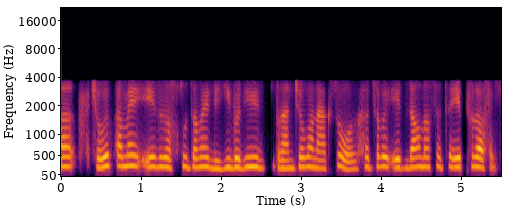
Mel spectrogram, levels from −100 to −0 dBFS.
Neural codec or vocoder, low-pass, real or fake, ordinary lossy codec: codec, 24 kHz, 0.9 kbps, WavTokenizer, large speech release; 3.6 kHz; fake; none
